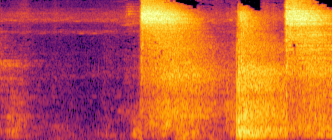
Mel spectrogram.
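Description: Steel longsword blades clashing three times during sparring, each strike ringing briefly before it fades. The first strike comes after nearly two seconds of quiet, and the second and third follow close together.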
